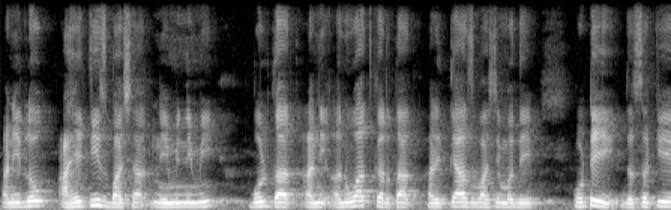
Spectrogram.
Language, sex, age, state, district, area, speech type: Marathi, male, 30-45, Maharashtra, Amravati, rural, spontaneous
